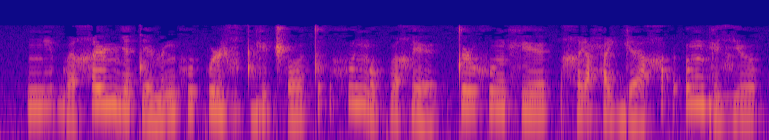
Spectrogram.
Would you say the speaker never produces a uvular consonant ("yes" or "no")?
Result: no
